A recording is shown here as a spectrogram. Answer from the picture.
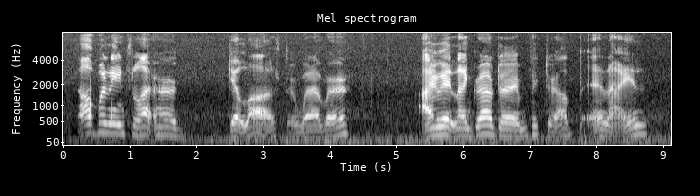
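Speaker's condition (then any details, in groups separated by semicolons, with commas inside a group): Friedreich ataxia; progressing spinal curve, spinal rod surgery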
